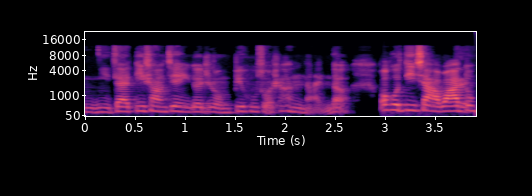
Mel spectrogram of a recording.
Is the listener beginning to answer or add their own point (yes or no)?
no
